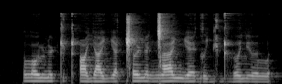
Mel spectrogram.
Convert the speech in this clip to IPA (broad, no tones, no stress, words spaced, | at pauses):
lˠulɳɯʈəʈʔɑ jaʎa ǁɤɳɛ ŋ͡ǀa ɲɛɡɤɟə ɖʱɤlʲɤl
